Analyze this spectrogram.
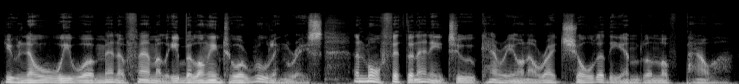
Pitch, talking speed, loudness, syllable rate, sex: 90 Hz, 220 wpm, -19 LUFS, 5.5 syllables/s, male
